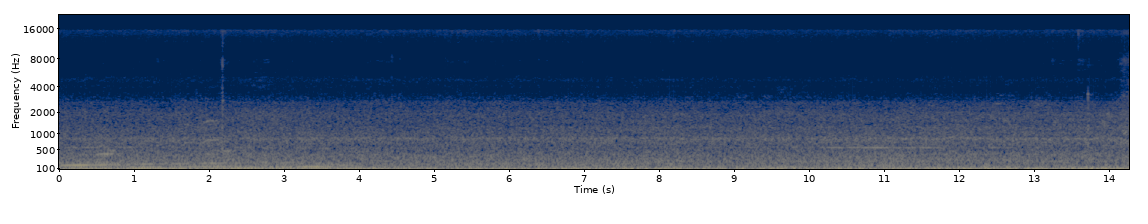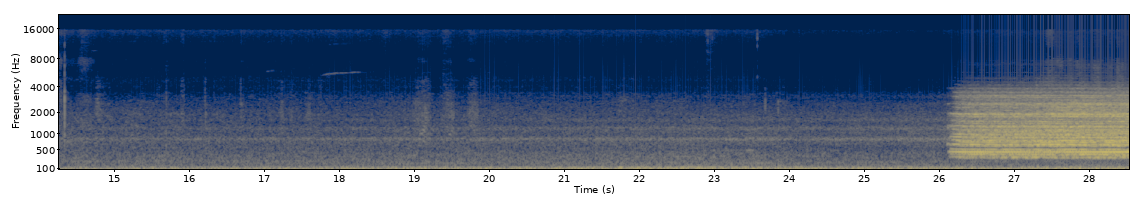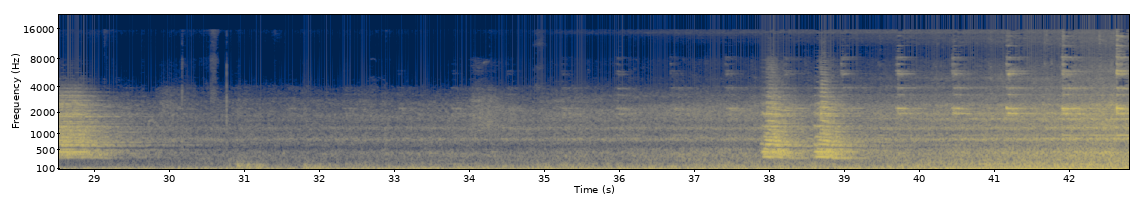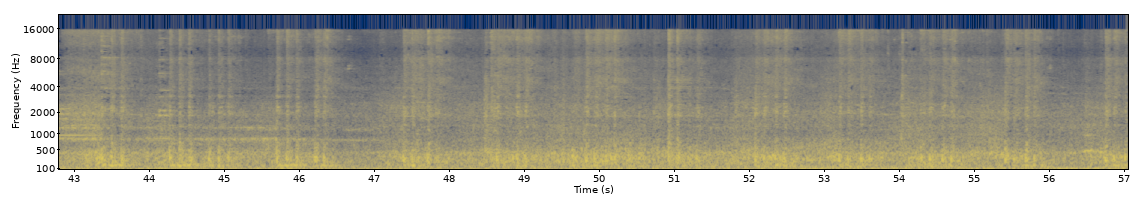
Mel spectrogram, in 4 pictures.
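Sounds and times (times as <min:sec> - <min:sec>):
diesel engines rumbling: 0:00.0 - 0:08.4
train air horn blasts: 0:26.1 - 0:30.2, 0:37.9 - 0:39.5, 0:56.4 - 0:57.0
wheels clattering over rails: 0:41.5 - 0:57.0.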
